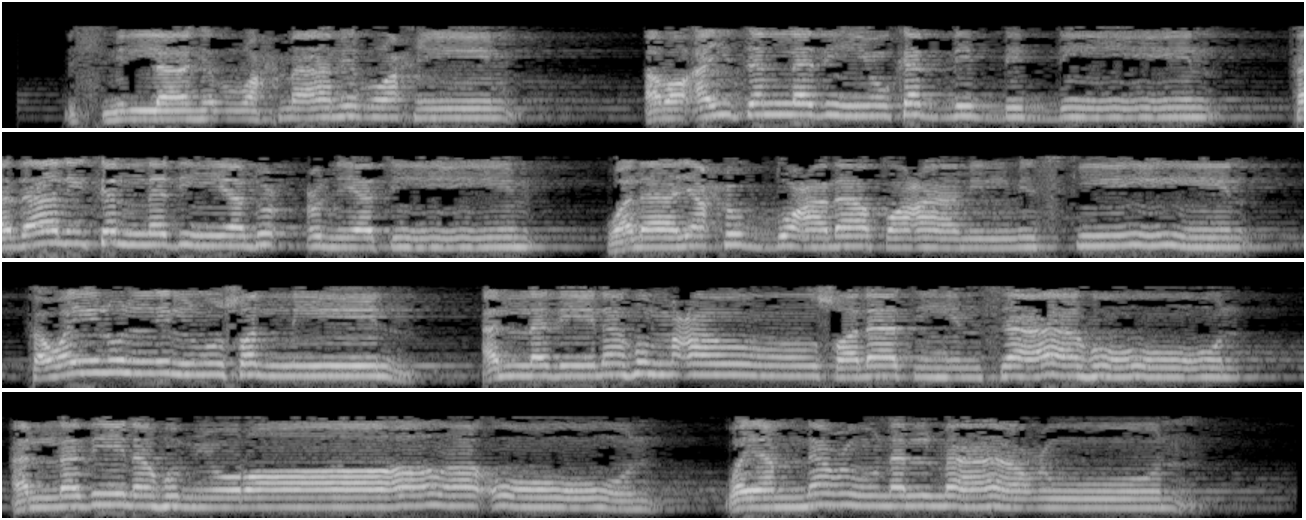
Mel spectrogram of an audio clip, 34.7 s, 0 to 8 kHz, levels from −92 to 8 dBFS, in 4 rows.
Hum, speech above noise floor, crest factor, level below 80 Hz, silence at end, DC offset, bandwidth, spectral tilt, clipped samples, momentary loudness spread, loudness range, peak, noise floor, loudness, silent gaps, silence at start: none; 34 dB; 16 dB; -60 dBFS; 0.55 s; under 0.1%; 4.8 kHz; -10.5 dB/octave; under 0.1%; 10 LU; 4 LU; -4 dBFS; -53 dBFS; -19 LUFS; none; 0.45 s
